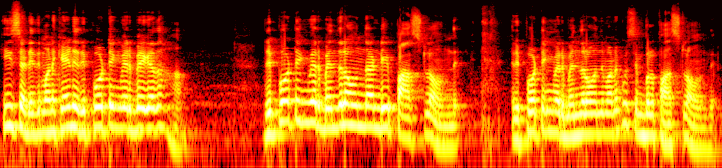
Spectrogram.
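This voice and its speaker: A man teaches an exam-prep lesson, slightly high-pitched and speaking at a rapid clip. He breaks each point down step by step and keeps pausing to ask his students questions. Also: lively intonation. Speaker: English teacher.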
